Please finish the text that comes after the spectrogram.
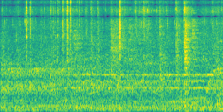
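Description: Young pigeons in a loft coo softly under a steady broadband background hum, with a few brief flutters and scuffs scattered through.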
